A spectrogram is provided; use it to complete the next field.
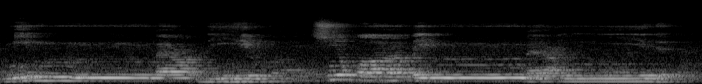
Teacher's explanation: Jadi di bawah ada tulisannya, apabila nun sukun atau tanwin berhadapan dengan huruf ba, maka suara nun sukun atau tanwin ditukar dengan suara mim dan harus dibaca dengung selama 1,5 alif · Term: hukum iqlab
